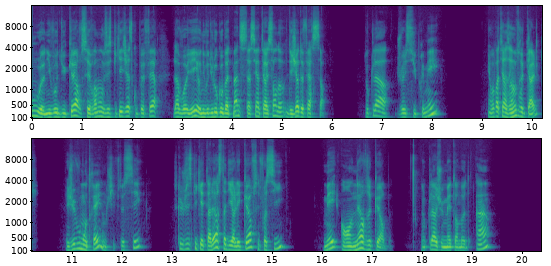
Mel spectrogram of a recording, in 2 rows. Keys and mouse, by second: 3.0 middle click, 6.7 Tab, 8.4 x, 12.1 shift+c, 13.6 shift+a, 18.6 KP_1.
